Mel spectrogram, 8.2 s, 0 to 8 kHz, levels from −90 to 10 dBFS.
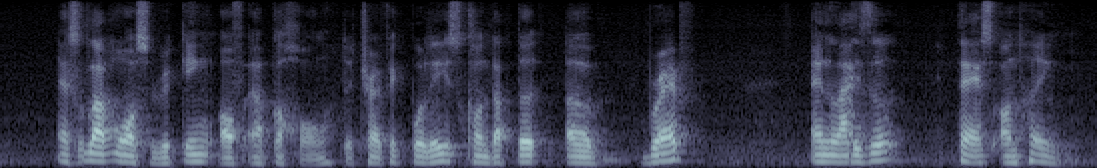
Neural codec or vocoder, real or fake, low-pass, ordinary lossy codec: codec, 16 kHz, 0.8 kbps, ZipCodec; fake; none; none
